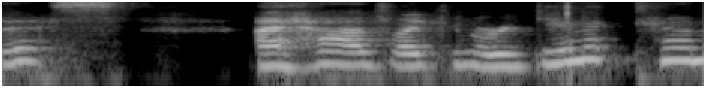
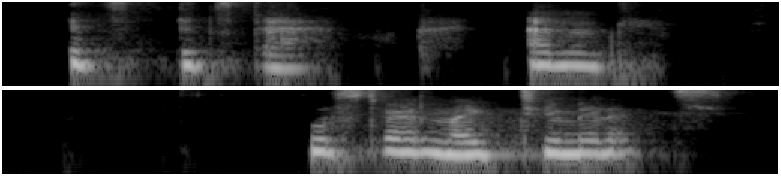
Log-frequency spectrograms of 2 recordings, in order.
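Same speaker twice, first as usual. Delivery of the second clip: voice almost gone, barely any voice left. Starting a call, apologizing for a poor voice: voice almost gone. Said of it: "sorry about my voice. This is about all I got".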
